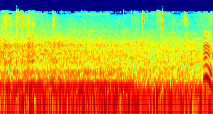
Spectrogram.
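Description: A young woman chews food with her mouth full.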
